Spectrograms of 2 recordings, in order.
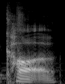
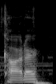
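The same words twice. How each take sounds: First: The name is said in a non-American accent. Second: The name is said in an American accent. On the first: The speaker calls it wrong. "I can't say Carter. It sounds weird" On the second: The speaker calls it right. "I have to say it like an American"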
